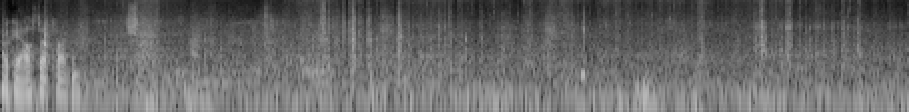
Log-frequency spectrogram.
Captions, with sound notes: Okay I'll stop talking. (Kobe sniffs loudly)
